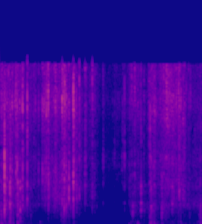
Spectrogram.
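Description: Faint, irregular crinkling and rustling of a large plastic bag of granulated sugar being handled, easing off briefly about a second in and then picking up again.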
